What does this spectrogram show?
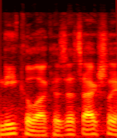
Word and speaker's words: Nikola: things big things anybody selling trucks yeah uh nicola i gotta start saying nikola cause that's actually how it's pronounced did you know that i did not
